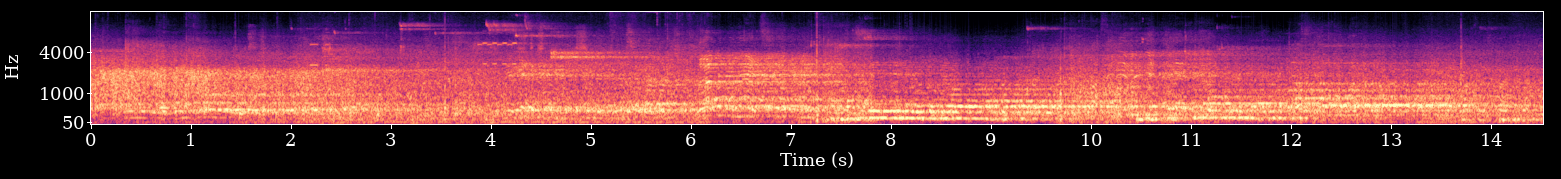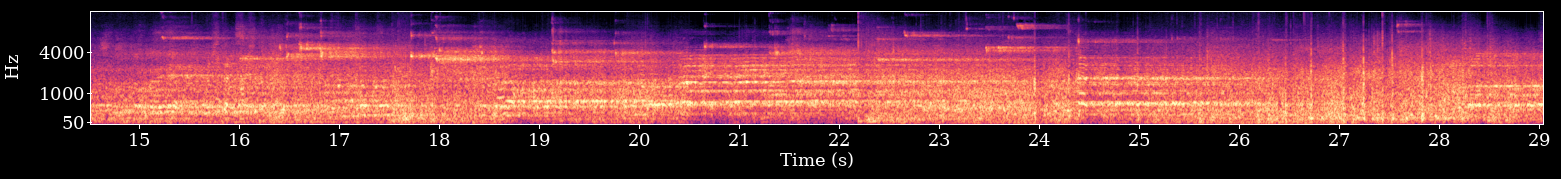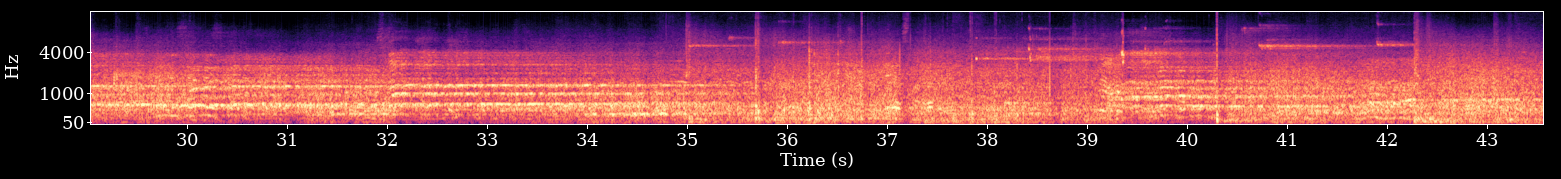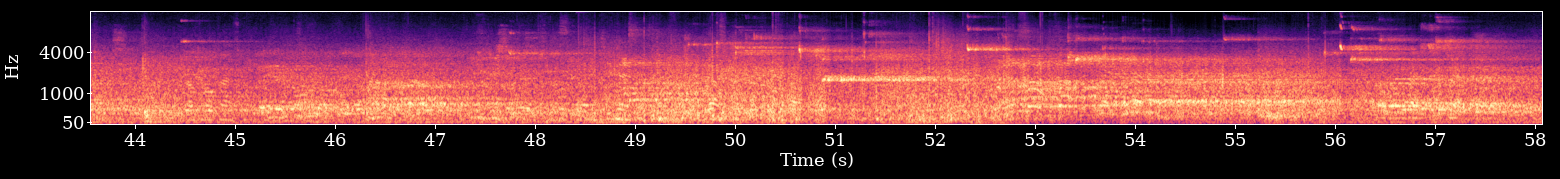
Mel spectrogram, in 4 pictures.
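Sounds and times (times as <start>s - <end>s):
players shouting in gym hall: 15.1s - 37.1s, 45.9s - 58.0s
ball kicks and bounces on wooden floor: 40.3s - 40.5s.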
